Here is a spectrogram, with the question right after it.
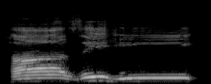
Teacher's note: درمیان میں جو زال ہے اس کو 1 حرکت دینی ہے اور پہلے والے ہا کو اوپر کی طرف 2 حرکت کھینچنا ہے اور آخری والی ہا کو نیچے کی طرف 2 حرکت کھینچنا ہے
